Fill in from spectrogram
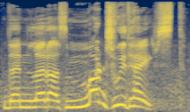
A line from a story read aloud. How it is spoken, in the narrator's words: Alfonso shouts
